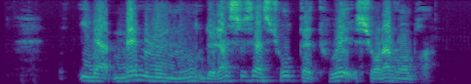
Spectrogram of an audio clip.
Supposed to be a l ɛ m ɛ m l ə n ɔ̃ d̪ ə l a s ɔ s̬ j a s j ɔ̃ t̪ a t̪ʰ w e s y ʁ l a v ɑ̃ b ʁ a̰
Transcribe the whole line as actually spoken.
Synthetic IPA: i l a m ɛ m l ə n ɔ̃ d̪ ə l a s ɔ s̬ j a s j ɔ̃ t̪ a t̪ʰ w e s y ʁ l a v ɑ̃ b ʁ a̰

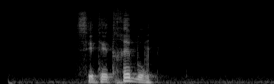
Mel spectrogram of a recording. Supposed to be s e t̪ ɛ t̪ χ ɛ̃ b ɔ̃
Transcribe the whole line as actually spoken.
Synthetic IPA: s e t̪ ɛ t̪ χ ɛ b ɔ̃

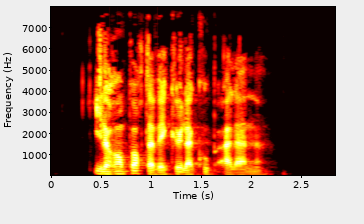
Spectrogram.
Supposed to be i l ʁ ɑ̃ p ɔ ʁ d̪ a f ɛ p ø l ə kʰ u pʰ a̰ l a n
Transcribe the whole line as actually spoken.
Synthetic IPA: i l ʁ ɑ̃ p ɔ ʁ t̪ a v ɛ k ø l a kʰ u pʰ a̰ l a n

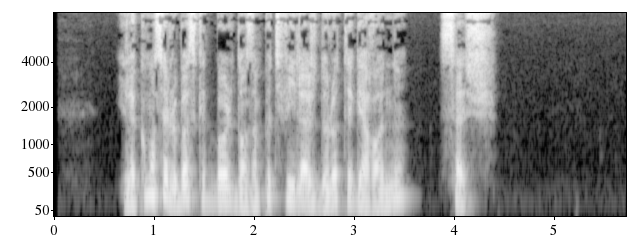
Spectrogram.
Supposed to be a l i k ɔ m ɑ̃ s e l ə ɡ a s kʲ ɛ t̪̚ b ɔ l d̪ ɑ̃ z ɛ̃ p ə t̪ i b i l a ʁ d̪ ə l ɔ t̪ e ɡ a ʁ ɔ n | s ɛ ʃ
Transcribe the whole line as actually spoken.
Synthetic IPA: i l a k ɔ m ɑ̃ s e l ə b a s kʲ ɛ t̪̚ b ɔ l d̪ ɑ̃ z ɛ̃ p ə t̪ i v i l a ʒ d̪ ə l ɔ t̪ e ɡ a ʁ ɔ n | s ɛ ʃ

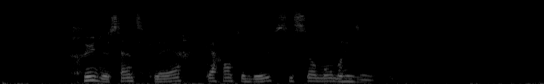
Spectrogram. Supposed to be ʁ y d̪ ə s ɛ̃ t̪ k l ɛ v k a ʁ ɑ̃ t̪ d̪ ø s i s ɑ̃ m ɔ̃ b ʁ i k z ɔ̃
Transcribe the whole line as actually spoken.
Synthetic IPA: ʁ y d̪ ə s ɛ̃ t̪ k l ɛ ʁ k a ʁ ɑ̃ t̪ d̪ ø s i s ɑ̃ m ɔ̃ b ʁ i z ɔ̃

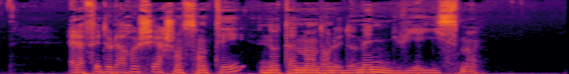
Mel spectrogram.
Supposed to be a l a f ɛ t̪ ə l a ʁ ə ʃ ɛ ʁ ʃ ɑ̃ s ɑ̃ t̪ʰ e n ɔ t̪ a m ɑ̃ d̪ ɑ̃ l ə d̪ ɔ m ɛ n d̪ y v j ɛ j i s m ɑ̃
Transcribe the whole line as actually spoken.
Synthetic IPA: ɛ l a f ɛ d̪ ə l a ʁ ə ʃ ɛ ʁ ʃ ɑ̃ s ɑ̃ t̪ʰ e n ɔ t̪ a m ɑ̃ d̪ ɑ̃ l ə d̪ ɔ m ɛ n d̪ y v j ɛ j i s m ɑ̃

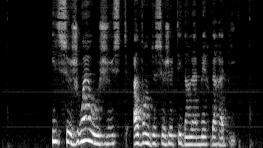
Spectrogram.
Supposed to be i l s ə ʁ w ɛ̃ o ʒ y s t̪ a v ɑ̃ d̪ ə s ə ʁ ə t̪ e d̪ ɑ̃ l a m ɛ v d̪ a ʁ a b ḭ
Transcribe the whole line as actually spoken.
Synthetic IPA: i l s ə ʒ w ɛ̃ o ʒ y s t̪ a v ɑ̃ d̪ ə s ə ʒ ə t̪ e d̪ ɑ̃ l a m ɛ ʁ d̪ a ʁ a b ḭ

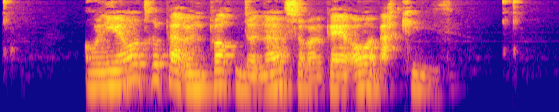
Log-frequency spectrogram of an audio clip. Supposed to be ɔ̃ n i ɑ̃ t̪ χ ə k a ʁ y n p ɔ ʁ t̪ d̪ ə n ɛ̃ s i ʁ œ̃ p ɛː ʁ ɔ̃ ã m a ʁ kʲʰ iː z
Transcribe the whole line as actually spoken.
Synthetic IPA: ɔ̃ n i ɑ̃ t̪ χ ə p a ʁ y n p ɔ ʁ t̪ d̪ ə n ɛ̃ s y ʁ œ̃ p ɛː ʁ ɔ̃ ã m a ʁ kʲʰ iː z

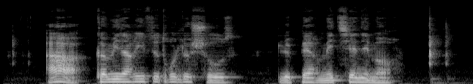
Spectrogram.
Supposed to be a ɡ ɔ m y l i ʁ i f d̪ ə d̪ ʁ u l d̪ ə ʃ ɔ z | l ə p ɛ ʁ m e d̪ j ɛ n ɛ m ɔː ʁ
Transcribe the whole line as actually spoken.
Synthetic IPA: a k ɔ m i l a ʁ i v d̪ ə d̪ ʁ o l d̪ ə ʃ o z | l ə p ɛ ʁ m e t̪ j ɛ n ɛ m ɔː ʁ

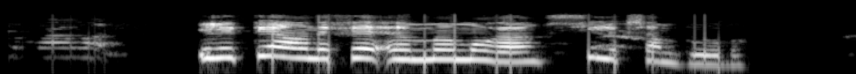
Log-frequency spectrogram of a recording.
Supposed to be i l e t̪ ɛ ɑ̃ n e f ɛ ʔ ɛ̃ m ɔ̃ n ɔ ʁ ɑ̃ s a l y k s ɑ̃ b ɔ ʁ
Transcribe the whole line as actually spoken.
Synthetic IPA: i l e t̪ ɛ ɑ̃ n e f ɛ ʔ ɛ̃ m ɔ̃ m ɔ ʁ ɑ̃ s i l y k s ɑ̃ b u ʁ

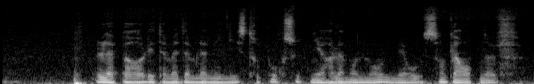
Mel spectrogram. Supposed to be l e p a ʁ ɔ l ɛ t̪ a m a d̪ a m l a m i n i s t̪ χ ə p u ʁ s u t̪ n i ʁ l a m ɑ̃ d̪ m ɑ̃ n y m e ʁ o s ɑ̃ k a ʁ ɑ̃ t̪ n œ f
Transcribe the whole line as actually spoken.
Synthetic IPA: l a p a ʁ ɔ l ɛ t̪ a m a d̪ a m l a m i n i s t̪ χ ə p u ʁ s u t̪ n i ʁ l a m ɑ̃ d̪ m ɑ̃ n y m e ʁ o s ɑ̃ k a ʁ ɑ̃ t̪ n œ f

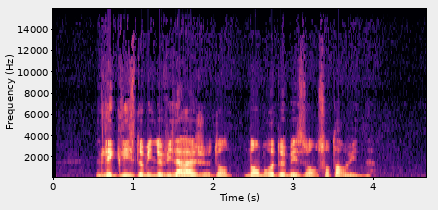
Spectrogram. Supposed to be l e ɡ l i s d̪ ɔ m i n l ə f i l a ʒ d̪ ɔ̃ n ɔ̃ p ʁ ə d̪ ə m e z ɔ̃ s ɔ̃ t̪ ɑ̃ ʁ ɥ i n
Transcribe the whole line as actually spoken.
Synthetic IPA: l e ɡ l i z d̪ ɔ m i n l ə v i l a ʒ d̪ ɔ̃ n ɔ̃ b ʁ ə d̪ ə m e z ɔ̃ s ɔ̃ t̪ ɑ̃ ʁ ɥ i n

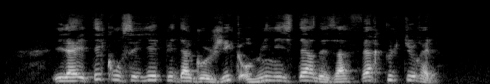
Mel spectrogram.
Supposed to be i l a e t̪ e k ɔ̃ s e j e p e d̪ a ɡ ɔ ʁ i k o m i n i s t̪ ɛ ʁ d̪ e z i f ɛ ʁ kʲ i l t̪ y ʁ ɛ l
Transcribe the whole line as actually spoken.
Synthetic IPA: i l a e t̪ e k ɔ̃ s e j e p e d̪ a ɡ ɔ ʒ i k o m i n i s t̪ ɛ ʁ d̪ e z a f ɛ ʁ kʲ y l t̪ y ʁ ɛ l

